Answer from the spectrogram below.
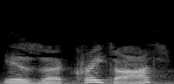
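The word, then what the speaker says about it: kratos (κράτος): The first word is kratos, if I can spell it right here, K-R-A-T-O-S, that means manifested power.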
